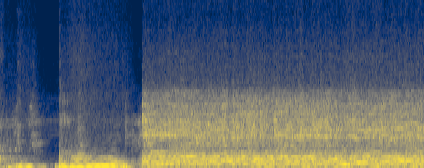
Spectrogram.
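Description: Live electric guitar through an amp: a few low ringing notes are picked, then about three seconds in it breaks into a loud, dense strummed part that carries on steadily.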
